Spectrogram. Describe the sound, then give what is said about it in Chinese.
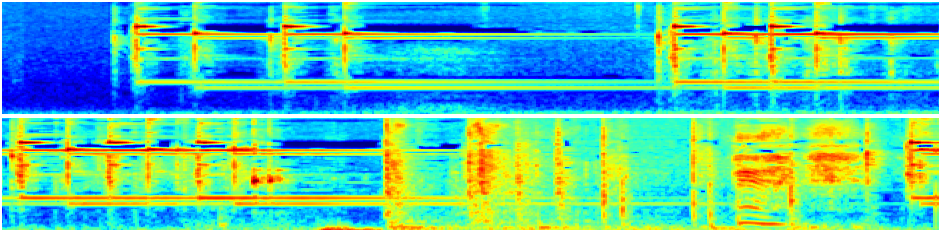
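An electronic doorbell rung repeatedly at the door of a family home: a bright, steady tone pressed in many short, quick bursts, loud and insistent, with heavier thuds and clatter building near the end. “你不要老是摁门铃，好吧？”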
